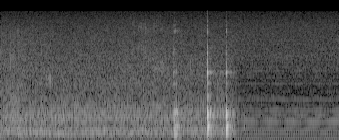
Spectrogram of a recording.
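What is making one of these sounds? A heavy book thumps down on a table.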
